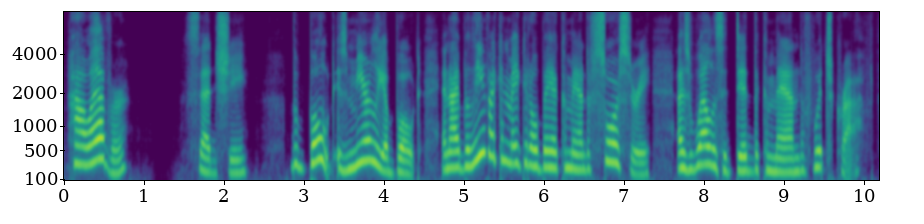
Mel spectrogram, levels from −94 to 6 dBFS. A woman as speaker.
Yes: female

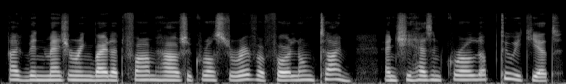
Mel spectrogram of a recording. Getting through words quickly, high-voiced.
Yes: fast, 220 wpm; high, 200 Hz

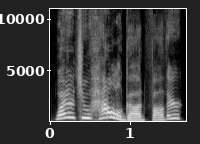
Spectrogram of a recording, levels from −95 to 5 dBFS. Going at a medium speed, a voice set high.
Yes: average, 175 wpm; very high, 320 Hz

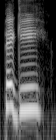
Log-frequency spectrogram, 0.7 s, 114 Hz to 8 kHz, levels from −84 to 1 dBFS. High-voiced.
Yes: very high, 275 Hz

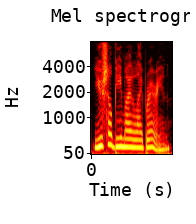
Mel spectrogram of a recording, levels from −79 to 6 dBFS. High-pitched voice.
Yes: high, 205 Hz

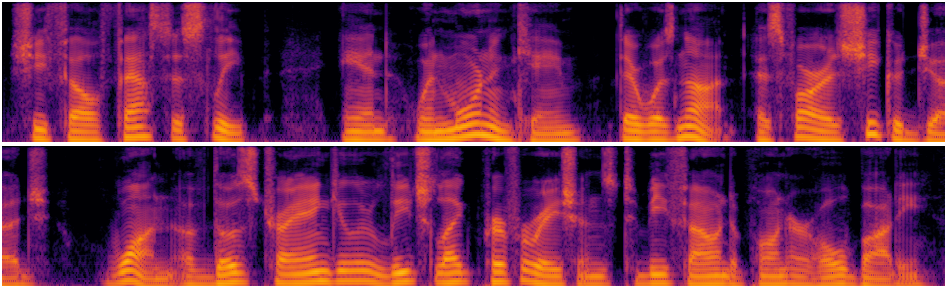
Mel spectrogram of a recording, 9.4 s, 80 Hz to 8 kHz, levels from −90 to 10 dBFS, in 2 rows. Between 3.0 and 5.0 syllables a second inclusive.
No: 5.3 syllables/s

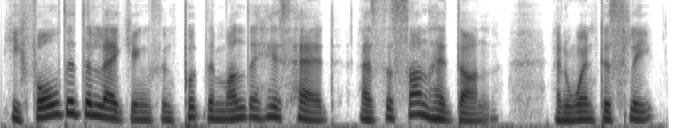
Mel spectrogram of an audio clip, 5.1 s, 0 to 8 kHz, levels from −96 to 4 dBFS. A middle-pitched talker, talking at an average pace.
No: medium, 160 Hz; fast, 225 wpm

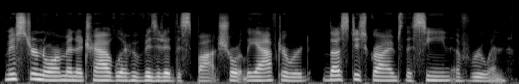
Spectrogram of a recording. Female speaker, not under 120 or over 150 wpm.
No: female; average, 185 wpm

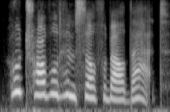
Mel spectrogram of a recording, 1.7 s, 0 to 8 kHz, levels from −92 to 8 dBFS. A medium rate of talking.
Yes: average, 175 wpm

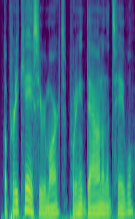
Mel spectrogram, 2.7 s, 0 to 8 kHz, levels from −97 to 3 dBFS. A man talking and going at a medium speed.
No: male; fast, 245 wpm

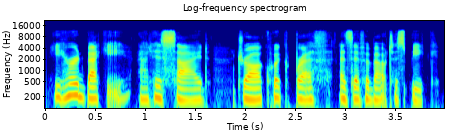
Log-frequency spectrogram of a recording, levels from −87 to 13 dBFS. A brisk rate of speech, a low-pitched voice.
No: fast, 225 wpm; medium, 175 Hz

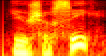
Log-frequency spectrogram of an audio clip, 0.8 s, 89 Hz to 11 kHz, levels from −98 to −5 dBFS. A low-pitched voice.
No: medium, 150 Hz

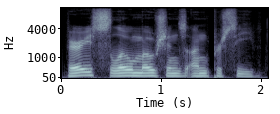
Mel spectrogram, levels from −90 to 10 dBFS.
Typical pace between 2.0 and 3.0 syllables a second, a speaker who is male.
No: 4.6 syllables/s; male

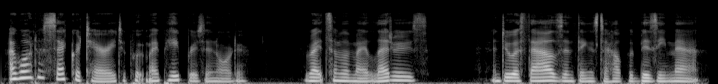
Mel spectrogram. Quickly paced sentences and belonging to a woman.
Yes: fast, 210 wpm; female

